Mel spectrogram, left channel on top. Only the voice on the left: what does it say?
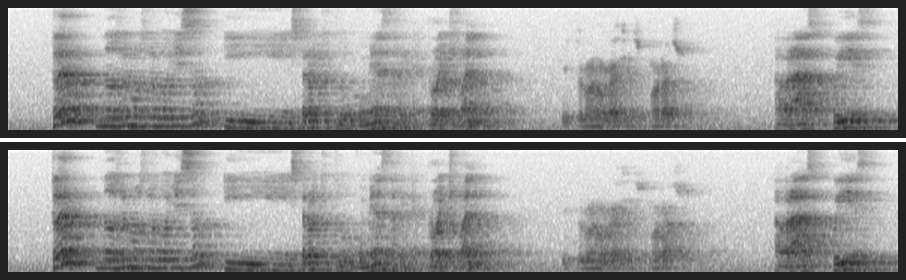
Listo, hermano, gracias. Un abrazo.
